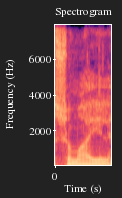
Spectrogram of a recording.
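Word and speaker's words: ישמעאל: خوشخبری سنا دی گئی۔ عبرانی زبان میں اسماعیل کا تلفظ شمائل ہے۔ شما کے معنی ہے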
